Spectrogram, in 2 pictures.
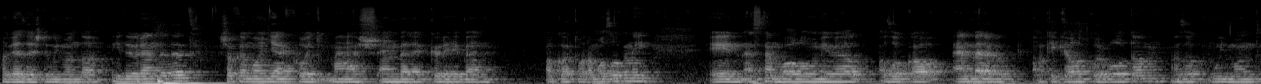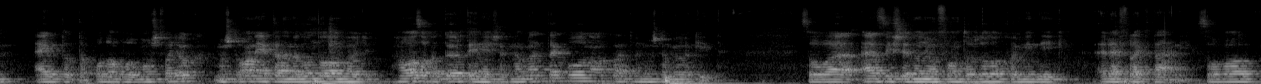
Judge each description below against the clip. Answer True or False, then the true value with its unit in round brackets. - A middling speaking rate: True (145 wpm)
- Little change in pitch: True (1.3 semitones)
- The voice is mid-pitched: False (120 Hz)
